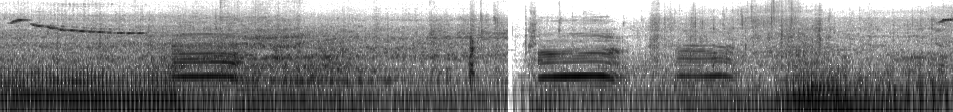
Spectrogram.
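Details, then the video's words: Village cows walking home as a herd on a bright morning. A bird's falling whistle opens, then three separate moos sound: one short, then two close together, over low background rumble. "the sound of cows mooing"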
